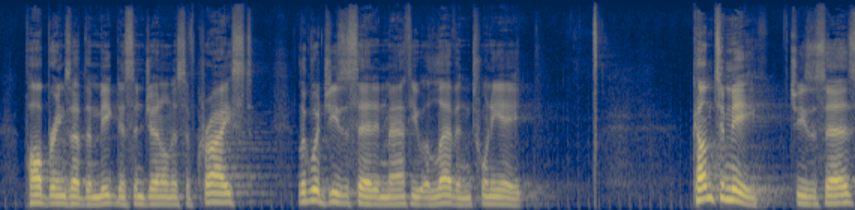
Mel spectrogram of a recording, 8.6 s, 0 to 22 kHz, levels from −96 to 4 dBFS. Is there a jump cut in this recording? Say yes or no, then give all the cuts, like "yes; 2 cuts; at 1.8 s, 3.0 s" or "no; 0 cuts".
no; 0 cuts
